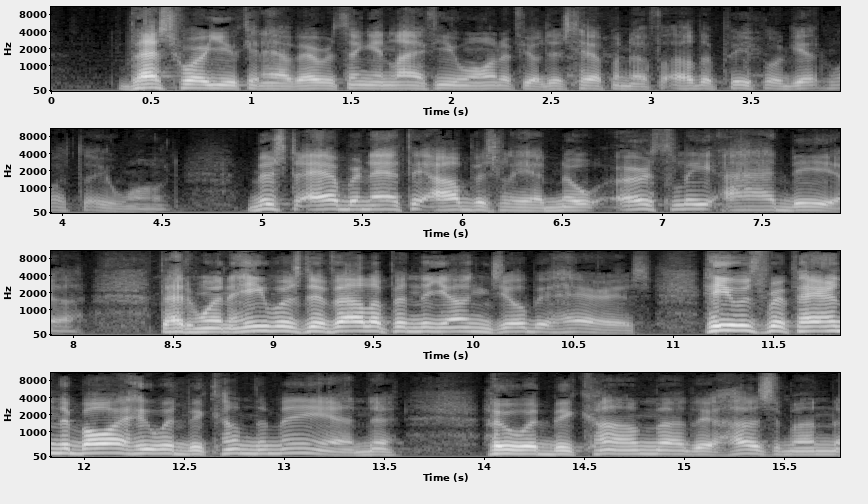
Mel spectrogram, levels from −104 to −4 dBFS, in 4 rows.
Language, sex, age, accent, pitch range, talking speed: English, male, 60-79, American, 120-175 Hz, 200 wpm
